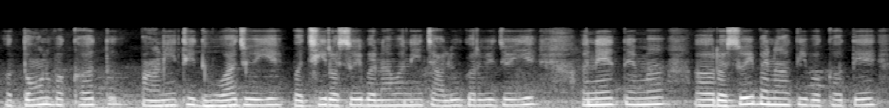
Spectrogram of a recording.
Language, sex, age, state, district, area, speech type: Gujarati, female, 30-45, Gujarat, Ahmedabad, urban, spontaneous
